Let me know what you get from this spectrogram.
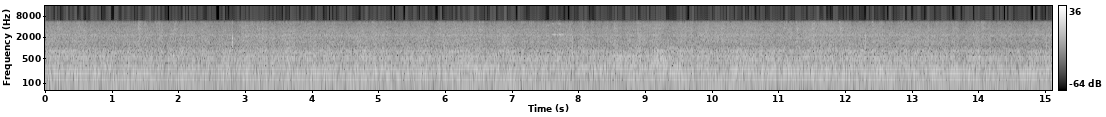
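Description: Steady running noise heard from inside a bi-level NJ Transit commuter coach moving at speed: the deep rumble of wheels on the rails, even throughout with no changes.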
